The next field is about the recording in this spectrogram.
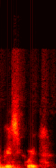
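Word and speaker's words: BQSKit: Eh, el chiste no funciona en español de QC o boot, pero bueno, en inglés se pronuncia bisquit eh en donde de vuelta para ciertos benchmos hemos visto producciones en en la salida.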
